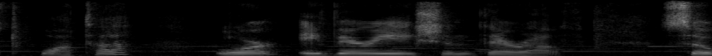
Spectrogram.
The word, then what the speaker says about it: Tuatha: or some variation thereof not Tua right it's twata or a variation thereof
